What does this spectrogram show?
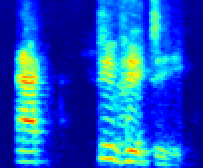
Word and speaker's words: activity: Activity. Why I'm giving stress on T? Because if you count from the end, T is the third one from the end.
